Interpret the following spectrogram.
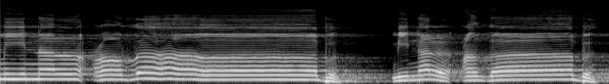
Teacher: tim minalab Minal adab lam takrif yang bersukun Idhar Qariah adab empat harakat kita panjangkan karena ada Mad yang bertemu dengan huruf hidup dan dibaca wakaf empat harakat kita panjangkan ujungnya kita pantulkan karena ada huruf ba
